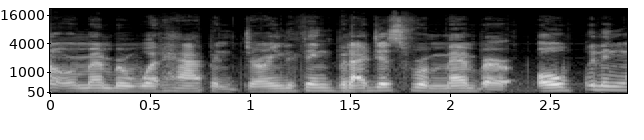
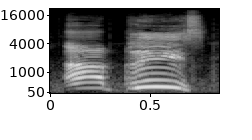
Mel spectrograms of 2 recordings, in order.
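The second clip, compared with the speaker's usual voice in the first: exasperated; 11 semitones higher, 4 dB louder than usual. Retold or imitated. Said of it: "I was like".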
